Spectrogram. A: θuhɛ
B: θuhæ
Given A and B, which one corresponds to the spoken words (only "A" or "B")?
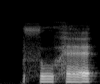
A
